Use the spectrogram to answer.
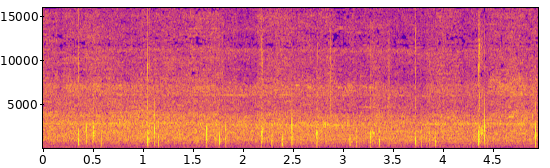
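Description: Footsteps of someone walking toward a garden section: many soft, fairly regular steps at an unhurried pace over a low steady background hum.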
